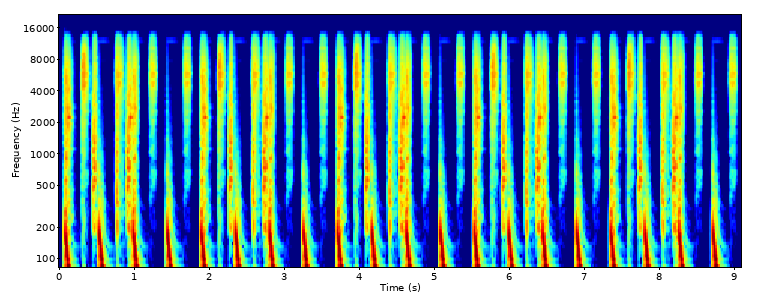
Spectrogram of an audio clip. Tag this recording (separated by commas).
Music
